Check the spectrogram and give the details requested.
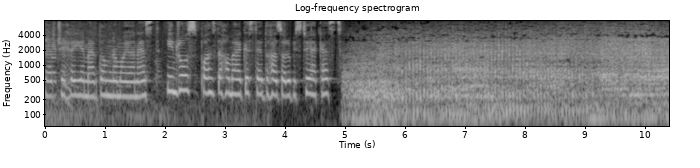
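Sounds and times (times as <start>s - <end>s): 
speech: 0.0s - 6.0s
helicopters flying overhead: 4.9s - 10.3s.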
